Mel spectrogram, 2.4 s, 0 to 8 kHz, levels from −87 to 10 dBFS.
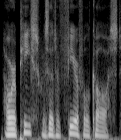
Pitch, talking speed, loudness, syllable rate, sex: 115 Hz, 175 wpm, -18 LUFS, 4.0 syllables/s, male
